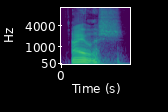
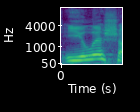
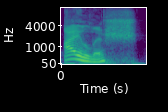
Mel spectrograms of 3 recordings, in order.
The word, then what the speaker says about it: Eilish: your daughter loves her billy eilish eilish that is a top list of people i guess maybe older people are other people out of their like eelish eyelash so billy eilish okay is a very mispronounced word in 2021 it's a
